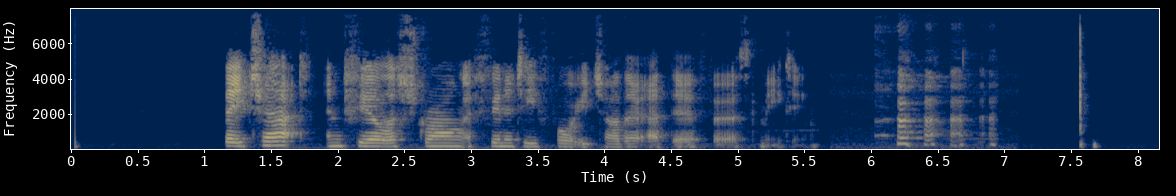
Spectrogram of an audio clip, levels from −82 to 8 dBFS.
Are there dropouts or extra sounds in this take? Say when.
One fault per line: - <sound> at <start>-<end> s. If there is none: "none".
- laugh at 6.0-7.0 s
